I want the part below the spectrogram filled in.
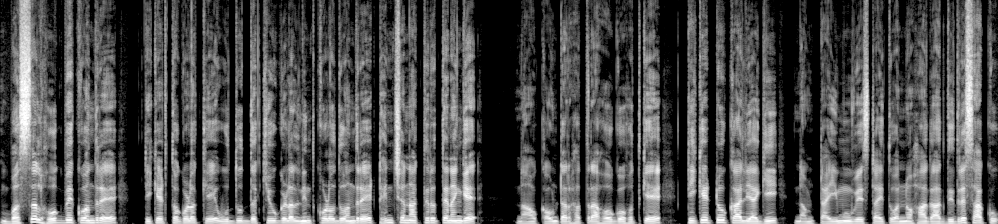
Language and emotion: Kannada, fearful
